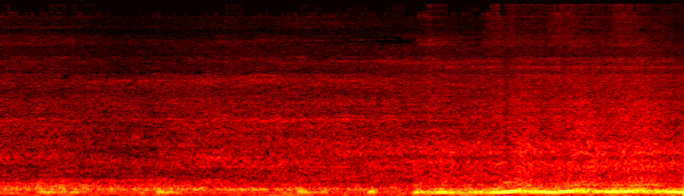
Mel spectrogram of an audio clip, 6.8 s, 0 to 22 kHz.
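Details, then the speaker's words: 1981 Camaro Z28 V8 running on the carburetor float bowl after an electric fuel pump was removed, no choke: deep, even V8 burble that picks up smoothly when revved, no misses or knocks; healthy running engine. "right. That engine sounds good."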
